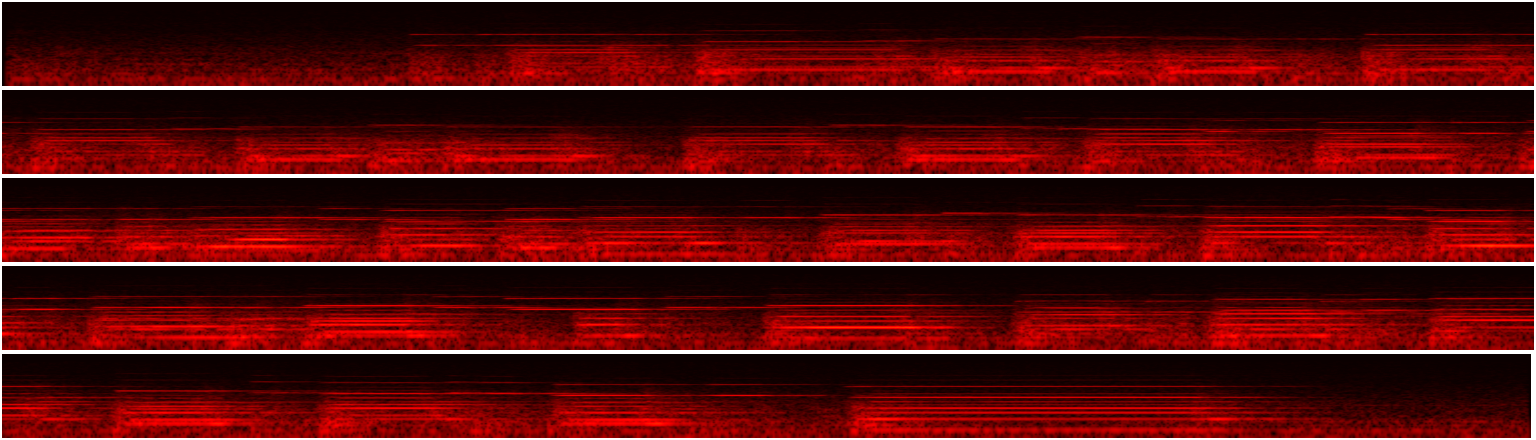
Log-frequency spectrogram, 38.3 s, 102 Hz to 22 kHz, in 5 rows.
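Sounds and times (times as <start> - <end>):
Dolce organ stop playing: 2.0 - 37.2.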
